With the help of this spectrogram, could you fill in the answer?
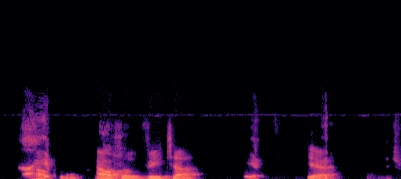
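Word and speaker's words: βήτα: And so what I could probably help you out a little bit there, Danny, because in Greek, what we pronounce as B is actually pronounced V. Yep. Alpha, Vita.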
